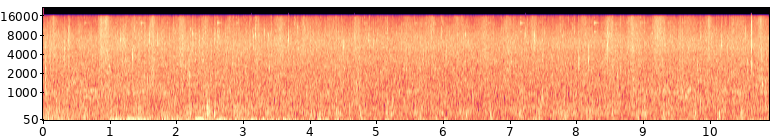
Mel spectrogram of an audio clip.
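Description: Steady rain falls in the survival video game SCUM, a constant dense hiss of drops pattering on surfaces with no break, moderately loud and even throughout.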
